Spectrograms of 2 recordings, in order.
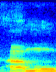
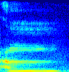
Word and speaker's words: Amen: Um okay, amen is Amun with the U or they say with the E. The vowels are interchangeable, but it's spelled A-M-E-N. No vowel, don't got to worry about it. Amun, that's what they say.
